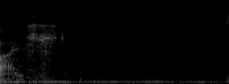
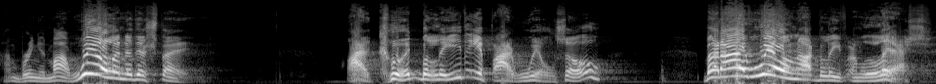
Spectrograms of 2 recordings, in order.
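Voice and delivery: loud, high, ringing sermon cry; shouting the Thomas story from the pulpit; full-force preaching; 8 semitones higher, 17 dB louder than usual. Acted. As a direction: preach it to the back row, much louder.

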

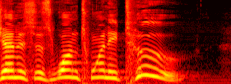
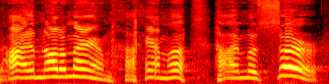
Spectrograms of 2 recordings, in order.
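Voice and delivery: retold indignant correction, louder on "sir"; mock indignant; 2 semitones higher, 5 dB louder than usual. Preacher retelling his reply to the receptionist, mock indignant. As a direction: play up the offended protest with a laugh breaking in.

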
